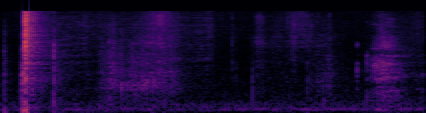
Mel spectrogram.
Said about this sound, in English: Hang on, I need to light this cigar.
